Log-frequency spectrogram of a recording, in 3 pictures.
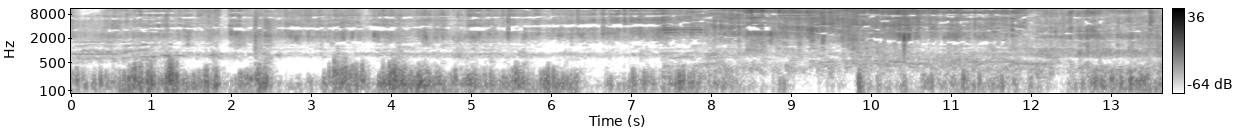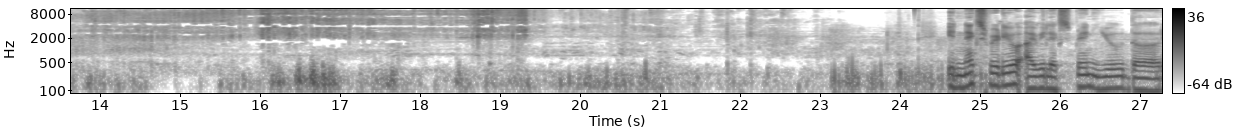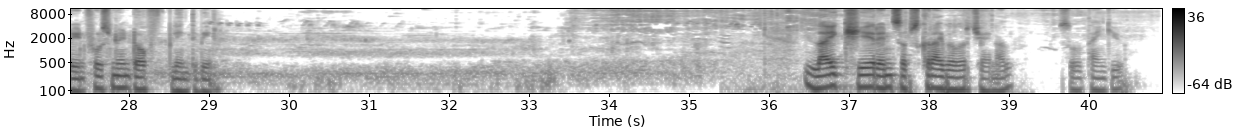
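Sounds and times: hose spraying water on concrete: 0:00.0 - 0:22.4, 0:33.4 - 0:38.0, 0:40.6 - 0:40.9
low uneven rumble: 0:00.0 - 0:40.8
faint outdoor hiss: 0:33.6 - 0:40.9.

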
